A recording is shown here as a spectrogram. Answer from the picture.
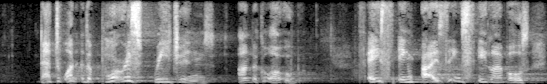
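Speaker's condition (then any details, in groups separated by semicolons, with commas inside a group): Dysphonia; dysphonia diagnosed about a decade ago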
